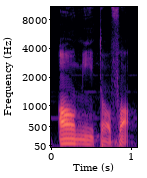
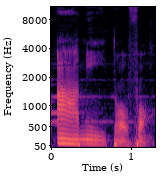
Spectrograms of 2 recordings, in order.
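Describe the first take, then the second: First: The name begins with an 'o' vowel sound. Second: The name begins with an 'a' vowel sound. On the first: The speaker calls it wrong. "anak-anak kecil selalu ingatnya Amitofo itu sebutnya Omitohut" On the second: The speaker calls it right. "yang sebenarnya adalah A"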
